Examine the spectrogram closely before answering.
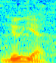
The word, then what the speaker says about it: Nguyen: And he always told us to pronounce it Nguyen. That's how he told us to say it.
